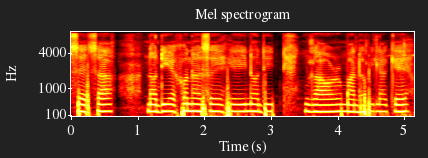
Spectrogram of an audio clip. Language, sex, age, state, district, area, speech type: Assamese, female, 18-30, Assam, Dibrugarh, rural, spontaneous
